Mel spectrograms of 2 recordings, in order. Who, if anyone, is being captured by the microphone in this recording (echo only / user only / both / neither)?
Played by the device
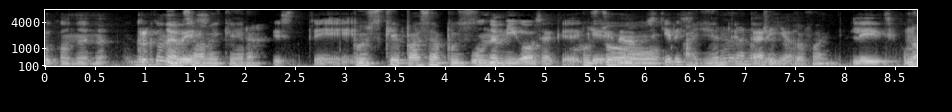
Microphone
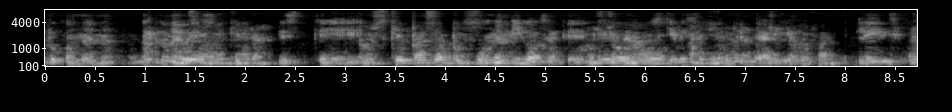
echo only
